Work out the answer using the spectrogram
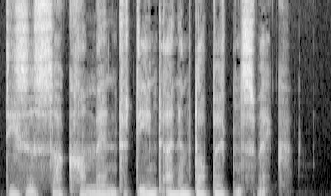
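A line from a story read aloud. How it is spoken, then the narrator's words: Murmured into ear. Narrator (German): murmelte mir Anselm ins Ohr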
